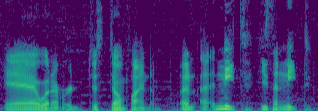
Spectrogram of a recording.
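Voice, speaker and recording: A man hosting a podcast in a casual, comedic style, excitable, jokey and free with swearing. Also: mid-range voice, normal speed, soft background music. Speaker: podcast host.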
